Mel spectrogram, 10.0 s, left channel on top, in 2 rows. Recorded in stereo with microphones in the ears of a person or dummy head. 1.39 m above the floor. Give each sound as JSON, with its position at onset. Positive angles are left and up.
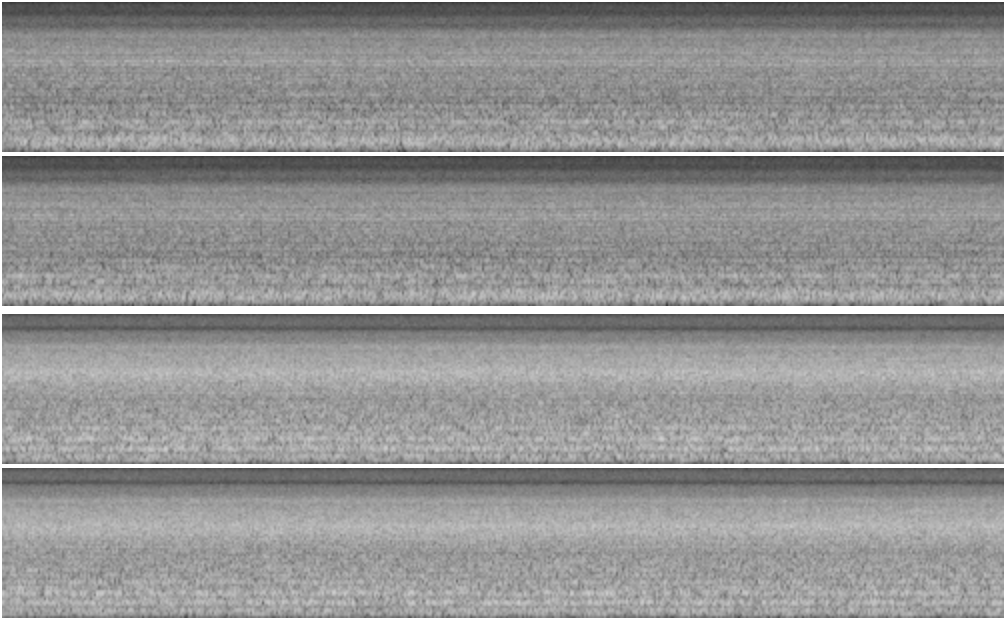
{"t": 0.0, "sound": "running water", "side_deg": -50, "distance_m": 2.0}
